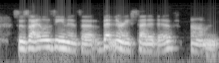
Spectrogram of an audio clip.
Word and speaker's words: xylazine: since the pandemic and xylazine is the way that it's pronounced that X is pronounced as a z so xylazine is a Veterinary sedative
